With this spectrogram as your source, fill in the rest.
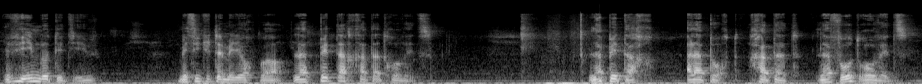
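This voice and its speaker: A man with a French accent, a rabbi giving a lively Torah class in a synagogue. He reads out Hebrew verses, explains them and keeps asking his listeners questions. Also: fairly low pitch, a little slow, creaky, pauses often, slight background noise. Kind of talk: animated Torah lesson to a mixed class. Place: synagogue hall.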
